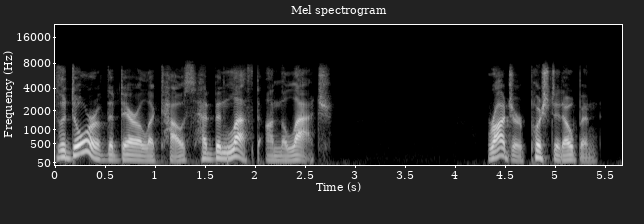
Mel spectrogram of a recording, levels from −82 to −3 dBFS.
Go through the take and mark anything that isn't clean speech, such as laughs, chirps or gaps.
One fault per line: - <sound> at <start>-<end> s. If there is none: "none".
none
